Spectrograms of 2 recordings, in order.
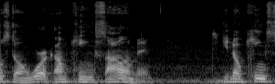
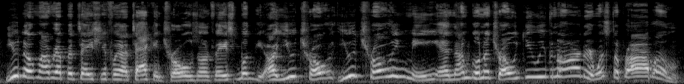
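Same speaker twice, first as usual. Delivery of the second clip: loud, squealing taunts, pitched way up; high mocking rant; 13 semitones higher, 5 dB louder than usual. Telling the troll he will be trolled harder, high mocking rant. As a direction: jeer at him in a high, worked-up voice.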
